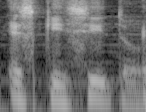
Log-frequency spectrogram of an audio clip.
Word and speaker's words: exquisito: en cuanto a la palabra que, que, proponía Ana, exquisito, a la hora de pronunciar la X, hay que, hay que procurar no atragantarse ¿vale? Porque si uno quiere dice, ah, eh, no, no, hay que atragantar. SK, exquisito.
